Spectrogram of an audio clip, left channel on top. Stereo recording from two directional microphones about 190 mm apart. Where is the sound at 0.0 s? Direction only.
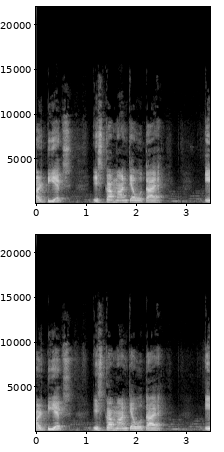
25° left (ahead or behind).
